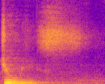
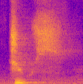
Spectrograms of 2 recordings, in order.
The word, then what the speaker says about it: juice: apple juice grape juice it's not juice it's a one syllable word juice this next word is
